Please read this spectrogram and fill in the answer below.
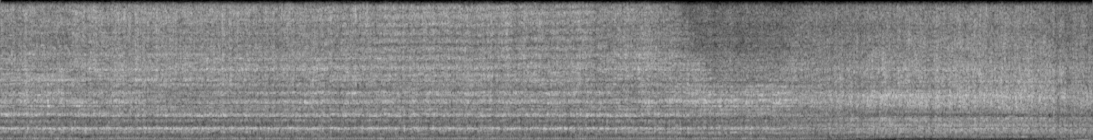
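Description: Stainless-steel jar countertop blender running steadily as it blends a thick açaí and banana smoothie. Its low hum drops away about six and a half seconds in.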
